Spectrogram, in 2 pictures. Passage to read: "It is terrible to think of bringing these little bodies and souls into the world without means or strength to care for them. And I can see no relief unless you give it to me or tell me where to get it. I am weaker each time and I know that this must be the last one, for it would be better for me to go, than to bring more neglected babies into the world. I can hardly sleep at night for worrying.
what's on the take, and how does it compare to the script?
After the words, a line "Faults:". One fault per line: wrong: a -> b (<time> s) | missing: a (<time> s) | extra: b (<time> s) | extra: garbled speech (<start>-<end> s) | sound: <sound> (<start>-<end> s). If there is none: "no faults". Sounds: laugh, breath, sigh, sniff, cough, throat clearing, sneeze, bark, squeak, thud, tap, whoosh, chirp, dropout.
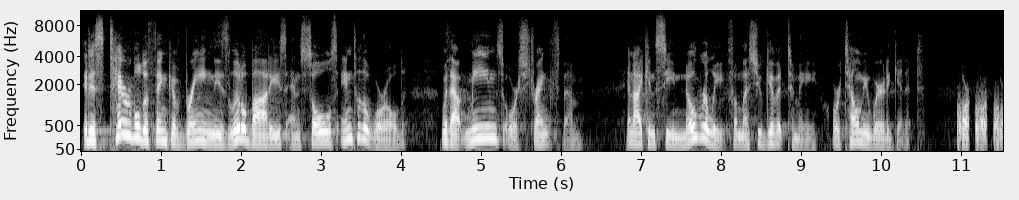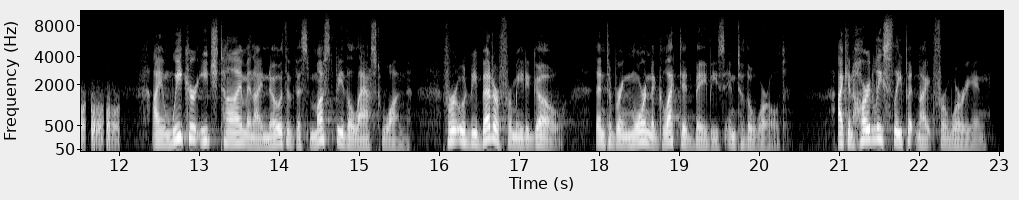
"It is terrible to think of bringing these little bodies and souls into the world without means or strength them. And I can see no relief unless you give it to me or tell me where to get it. I am weaker each time and I know that this must be the last one, for it would be better for me to go, than to bring more neglected babies into the world. I can hardly sleep at night for worrying.
Faults:
missing: to care for (6.0 s)
sound: laugh (10.9-12.0 s)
